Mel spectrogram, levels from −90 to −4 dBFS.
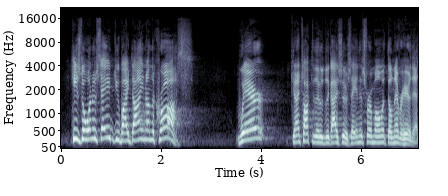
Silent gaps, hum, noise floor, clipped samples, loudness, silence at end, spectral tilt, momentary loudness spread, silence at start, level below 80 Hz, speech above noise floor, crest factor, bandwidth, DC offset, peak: none; none; -61 dBFS; under 0.1%; -18 LUFS; 0 s; -5.5 dB/octave; 7 LU; 0.2 s; -74 dBFS; 44 dB; 16 dB; 15.5 kHz; under 0.1%; -2 dBFS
